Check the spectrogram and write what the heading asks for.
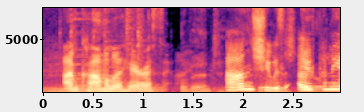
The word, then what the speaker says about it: Kamala: of substance pamela it's not kamala it's not camella but she still had to teach the country how to say her name i'm kamala harris and she was openly attacked by the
